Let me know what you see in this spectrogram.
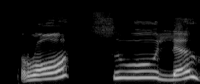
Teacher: ورسو، تمام آگے باریک ہے، را کے علاوہ تمام باریک حروف ہیں۔ رسولہ، الٹا پیش جو ہے یہ واو مدہ کی قائم مقام ہے، 2 حرکات کھینچ کے پڑھا جاتا ہے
